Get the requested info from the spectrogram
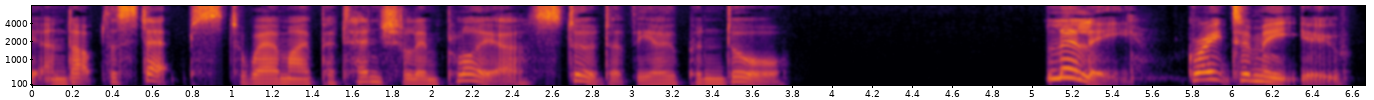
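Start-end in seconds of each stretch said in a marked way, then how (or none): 5.1-6.6 high, lifted, hearty hello; effusive greeting. A narrator's reading. Employer welcomes job applicant at the door, effusive. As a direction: greet her brightly, louder on the name.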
